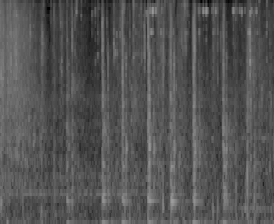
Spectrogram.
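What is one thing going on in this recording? Footsteps clank on metal ladder rungs during a climb.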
